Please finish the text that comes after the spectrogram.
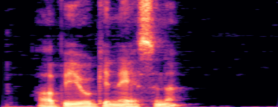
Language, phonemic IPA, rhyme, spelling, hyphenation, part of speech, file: Norwegian Bokmål, /abiːʊɡɛˈneːsənə/, -ənə, abiogenesene, a‧bi‧o‧ge‧ne‧se‧ne, noun, Nb-abiogenesene.ogg
- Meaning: definite plural of abiogenese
